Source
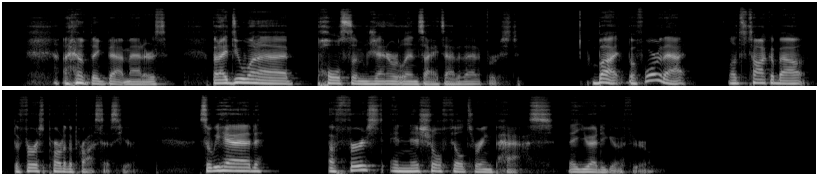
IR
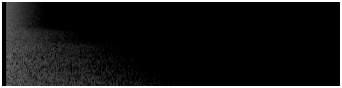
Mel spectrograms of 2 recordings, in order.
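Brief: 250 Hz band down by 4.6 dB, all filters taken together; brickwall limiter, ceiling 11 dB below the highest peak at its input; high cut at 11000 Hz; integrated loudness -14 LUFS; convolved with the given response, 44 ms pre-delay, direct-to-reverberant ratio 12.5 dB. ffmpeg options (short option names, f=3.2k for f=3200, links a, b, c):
-filter_complex "[0:a]lowpass=11k,equalizer=f=250:t=o:g=-8,alimiter=limit=-23dB:level=0:latency=1,asplit=2[a][b];[1:a]atrim=start_sample=2205,adelay=44[c];[b][c]afir=irnorm=-1:irlink=0,volume=-24dB[d];[a][d]amix=inputs=2:normalize=0,volume=19dB"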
